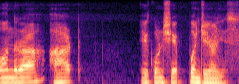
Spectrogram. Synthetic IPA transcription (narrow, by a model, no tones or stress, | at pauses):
pənd̪ɾaaʈʰ | ekoɳɕepəɲt͡ɕjaɭiːs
